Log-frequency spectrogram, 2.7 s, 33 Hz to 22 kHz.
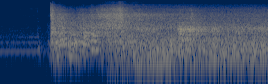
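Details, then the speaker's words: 1996-98 Chevy C/K truck: first start just after fixing the power steering pressure hose leak and filling the reservoir. Fast idle with a faint thin whine as air purges through the pump; fluid later drops to the cold line. "What's going to happen is when I start this thing up, there's going to be air that's going to be circulating through the system. When that air gets pushed out, the fluid level will go down a little bit. This thing might make a little bit of noise first thing when I start it."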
